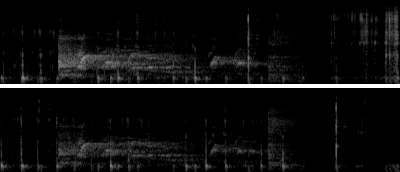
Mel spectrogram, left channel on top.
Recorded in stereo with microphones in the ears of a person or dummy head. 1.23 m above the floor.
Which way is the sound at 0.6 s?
50° left (ahead or behind).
